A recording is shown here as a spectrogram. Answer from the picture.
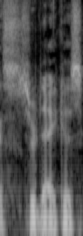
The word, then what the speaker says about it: Sudeikis: Sudeikis.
